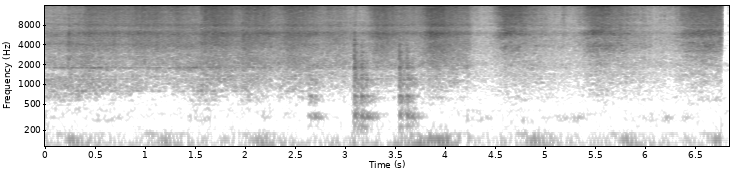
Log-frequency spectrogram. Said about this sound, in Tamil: இப்போ தோசையை ஊற்றி எடுத்துக்கலாம்.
